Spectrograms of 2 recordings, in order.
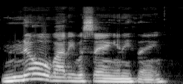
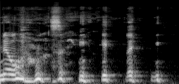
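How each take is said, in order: First: Said in the usual way. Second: Laughing. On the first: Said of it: "I mean, no one was saying anything". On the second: Real, not acted. Amused self-correction.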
